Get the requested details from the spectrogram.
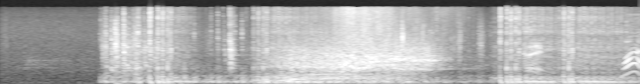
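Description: A motorcycle engine starts and roars as it rides away.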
